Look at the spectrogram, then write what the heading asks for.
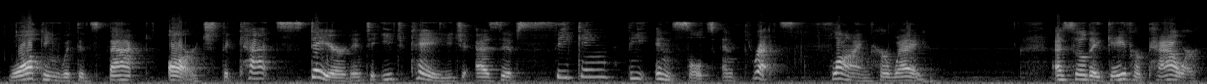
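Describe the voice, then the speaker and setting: A woman narrates a children's story in the manner of a teacher reading to pupils. Her delivery is unhurried, with animated, widely varied intonation. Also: mid-range voice, low-quality recording.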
